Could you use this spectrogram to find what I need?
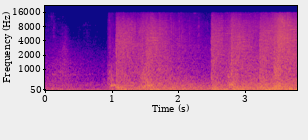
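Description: A sword slashes and strikes flesh.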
